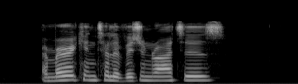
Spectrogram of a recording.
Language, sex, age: English, male, 20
